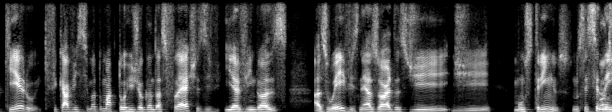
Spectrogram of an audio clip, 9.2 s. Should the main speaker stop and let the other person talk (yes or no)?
yes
